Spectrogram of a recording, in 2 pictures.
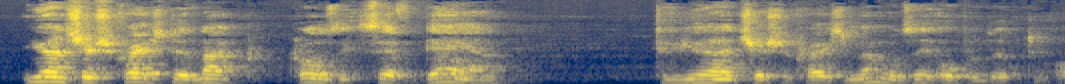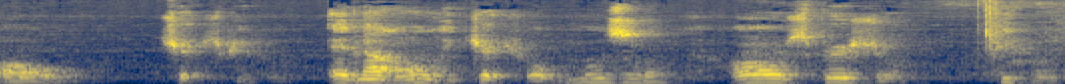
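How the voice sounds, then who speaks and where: A man speaks at a fairly slow pace with long, frequent pauses. Audible room echo fills the recording. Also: big swings in loudness. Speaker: retired pastor. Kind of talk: casual interview.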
